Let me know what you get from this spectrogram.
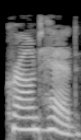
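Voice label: "crowned head", American English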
